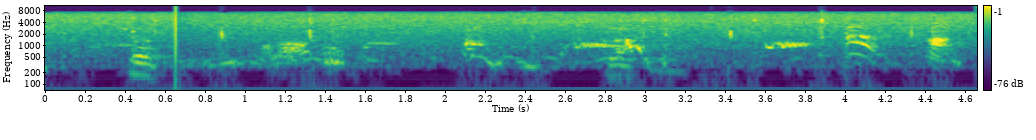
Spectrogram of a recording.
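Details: At night, 02:50 a.m. on September 8, Nkuhuma lions, six cubs and three adult females, vocalise as the cubs talk and the adults contact call; rapid bending, harmonic mews and squeaky calls follow one another closely against low rumbling noise.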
